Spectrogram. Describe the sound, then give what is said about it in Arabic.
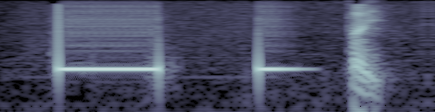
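Telephone line tones as an incoming call connects on air: a steady beep of about half a second, a shorter matching beep, then a brief noisy burst. “معنا اتصال.”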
